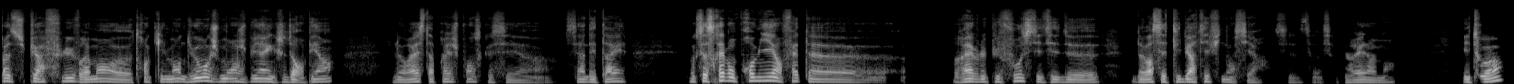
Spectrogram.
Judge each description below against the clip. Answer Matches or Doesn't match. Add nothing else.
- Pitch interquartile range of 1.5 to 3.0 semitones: Doesn't match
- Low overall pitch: Matches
